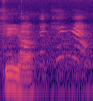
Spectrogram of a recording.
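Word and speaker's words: Dehya: Even though she got they say her name like Dia, not DEA.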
